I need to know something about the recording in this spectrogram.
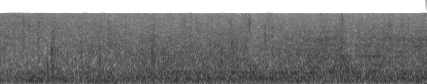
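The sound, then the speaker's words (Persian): Steady, dense rain falls throughout, a continuous, fairly loud hiss of drops pattering on a surface, with no voices or other sounds over it. “حالا حالا این بارون بند نمیاد.”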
